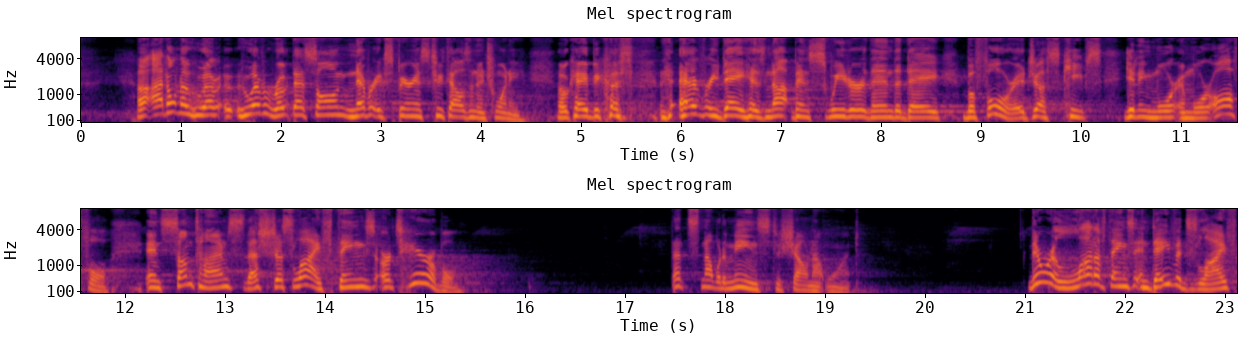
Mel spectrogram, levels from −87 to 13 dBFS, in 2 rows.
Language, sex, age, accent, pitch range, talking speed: English, male, 30-49, American, 130-205 Hz, 150 wpm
